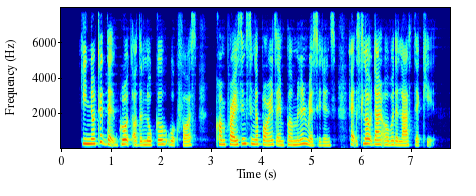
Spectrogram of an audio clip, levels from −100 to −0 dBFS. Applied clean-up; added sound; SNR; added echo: neural mask model DeepFilterNet 3.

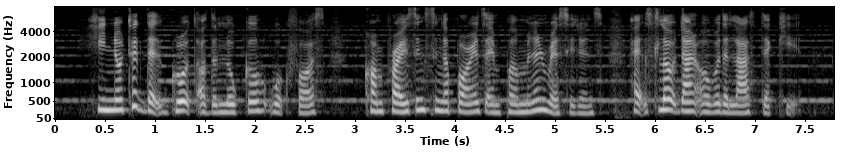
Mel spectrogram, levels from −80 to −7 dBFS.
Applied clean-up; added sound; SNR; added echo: none; Bowed string instrument; 19 dB; none.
